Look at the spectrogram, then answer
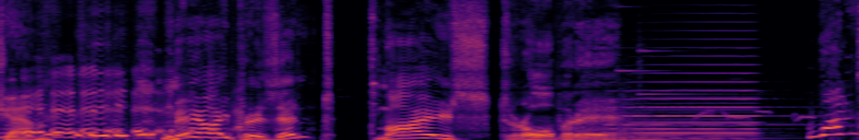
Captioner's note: laughing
